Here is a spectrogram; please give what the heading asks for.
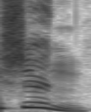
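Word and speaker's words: Xin: Like I know the main character's name is Shin, but it's spelled with an X I N, which in the the papers is X I N.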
